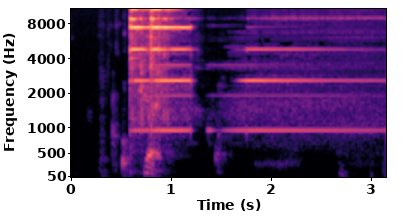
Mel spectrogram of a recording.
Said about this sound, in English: And when you hear the bell, let's come out swinging.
